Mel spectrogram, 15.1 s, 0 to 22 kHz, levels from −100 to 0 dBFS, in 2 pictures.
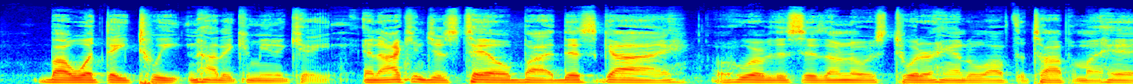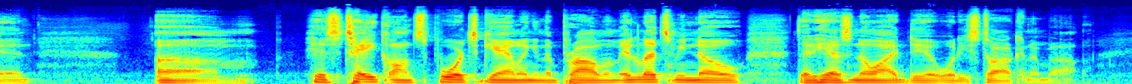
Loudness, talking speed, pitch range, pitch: -20 LUFS, 215 wpm, 95-105 Hz, 100 Hz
